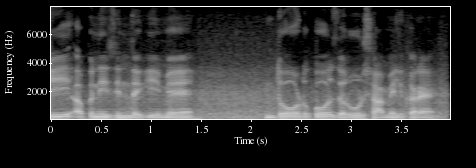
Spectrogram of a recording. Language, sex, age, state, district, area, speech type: Urdu, male, 30-45, Uttar Pradesh, Muzaffarnagar, rural, spontaneous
